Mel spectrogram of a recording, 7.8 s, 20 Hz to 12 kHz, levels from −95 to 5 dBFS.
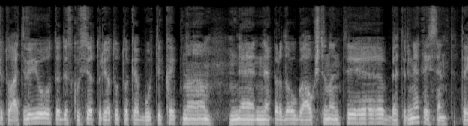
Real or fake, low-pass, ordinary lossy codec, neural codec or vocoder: fake; 9.9 kHz; AAC, 32 kbps; vocoder, 22.05 kHz, 80 mel bands, Vocos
